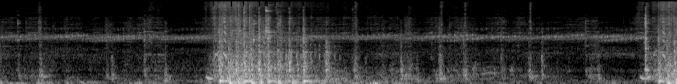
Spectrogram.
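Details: Northstar 10000 PPG 10 kW generator from auction, old gas smell: two hard recoil pulls, each a short burst of chuffing that dies away; it turns over but won't start, cause unconfirmed.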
